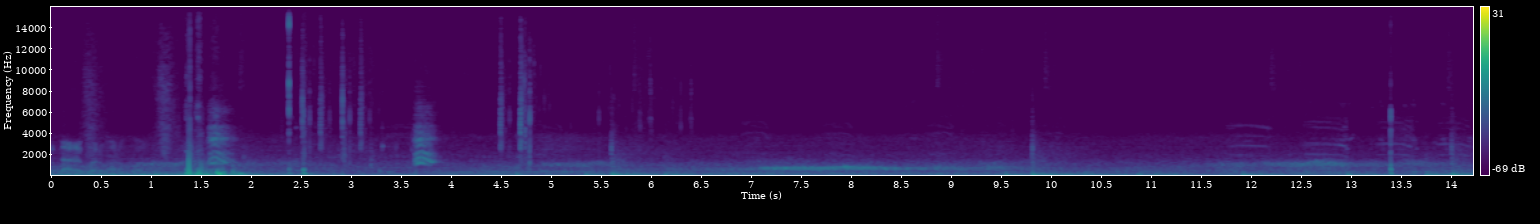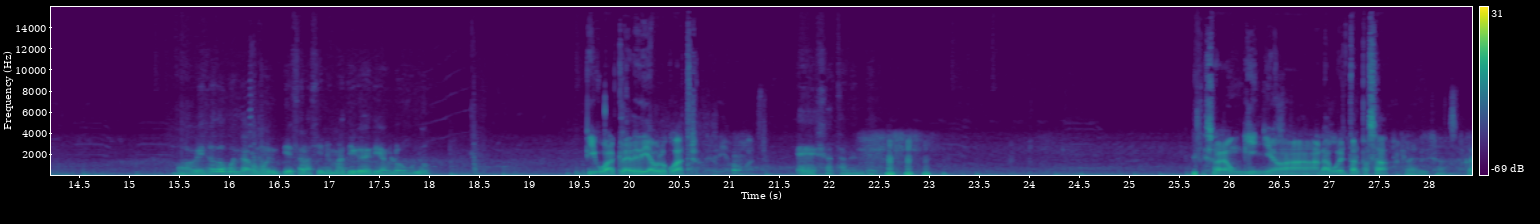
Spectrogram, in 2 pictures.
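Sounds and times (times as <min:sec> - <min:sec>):
dark rumbling cinematic soundscape: 0:00.0 - 0:28.4
crow cawing: 0:01.4 - 0:02.6, 0:03.4 - 0:04.7, 0:11.7 - 0:15.5
speech: 0:15.7 - 0:18.2, 0:19.6 - 0:20.9, 0:21.7 - 0:23.1, 0:25.8 - 0:28.4
laughter: 0:22.3 - 0:24.4.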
